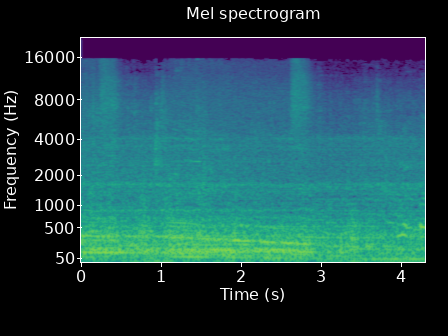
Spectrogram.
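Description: Engine and road noise of a moving motor vehicle heard from inside the cabin, a steady low hum that drops in level and pitch about three seconds in as the vehicle eases off. Two short hisses cut through, one near the start and one a little past halfway.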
